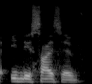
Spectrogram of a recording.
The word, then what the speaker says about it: indecisive: Peter 呢，非常的犹豫不决，对吧？他非常的优柔寡断，叫 indecisive。这个 save 这个发音部分一定要记住啊，咬住下嘴唇。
